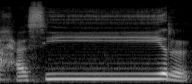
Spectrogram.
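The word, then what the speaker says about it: حسير: Terus ro-nya gimana cara bacanya? Itu ditebalkan apa? Tipis. Ya, tipis ya. Hasir. Jadi itu tarqi namanya. Jadi cara baca ro-nya tarqi. Kenapa tarqi? Karena di sana ada ya sukun sebelum ro itu ya, sebelum ro yang akan disukunkan. Kemudian sebelumnya juga ada kasro gitu ya. Nah, jadi teman-teman bacanya tipis ya.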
